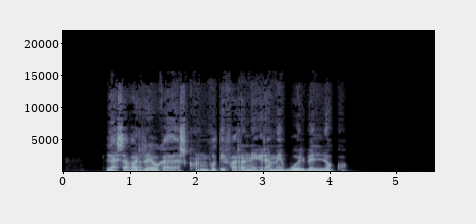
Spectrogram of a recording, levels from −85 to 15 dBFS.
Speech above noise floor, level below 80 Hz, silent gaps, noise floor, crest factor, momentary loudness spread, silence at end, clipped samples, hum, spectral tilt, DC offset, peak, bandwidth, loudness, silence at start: 66 dB; -46 dBFS; none; -84 dBFS; 18 dB; 6 LU; 1.35 s; under 0.1%; none; -5 dB/octave; under 0.1%; -2 dBFS; 14.5 kHz; -18 LUFS; 0.65 s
